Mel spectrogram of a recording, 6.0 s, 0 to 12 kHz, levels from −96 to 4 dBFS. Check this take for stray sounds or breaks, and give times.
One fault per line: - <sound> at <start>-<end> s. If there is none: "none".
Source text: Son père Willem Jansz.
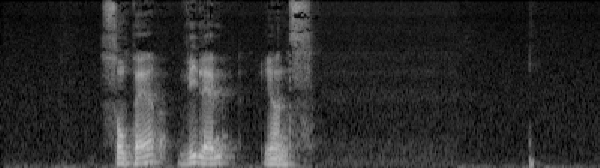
none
